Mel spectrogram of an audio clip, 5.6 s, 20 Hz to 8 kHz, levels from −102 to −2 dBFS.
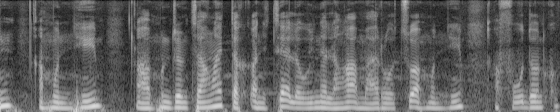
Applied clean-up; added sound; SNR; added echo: none; none; none; none.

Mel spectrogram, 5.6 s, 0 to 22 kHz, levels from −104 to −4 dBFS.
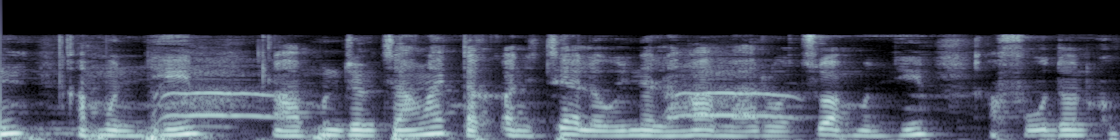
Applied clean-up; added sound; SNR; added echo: classical method WPE with log-MMSE.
